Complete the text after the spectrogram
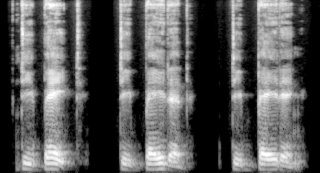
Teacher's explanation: there's no stress change but there is an extra syllable with the extra ending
